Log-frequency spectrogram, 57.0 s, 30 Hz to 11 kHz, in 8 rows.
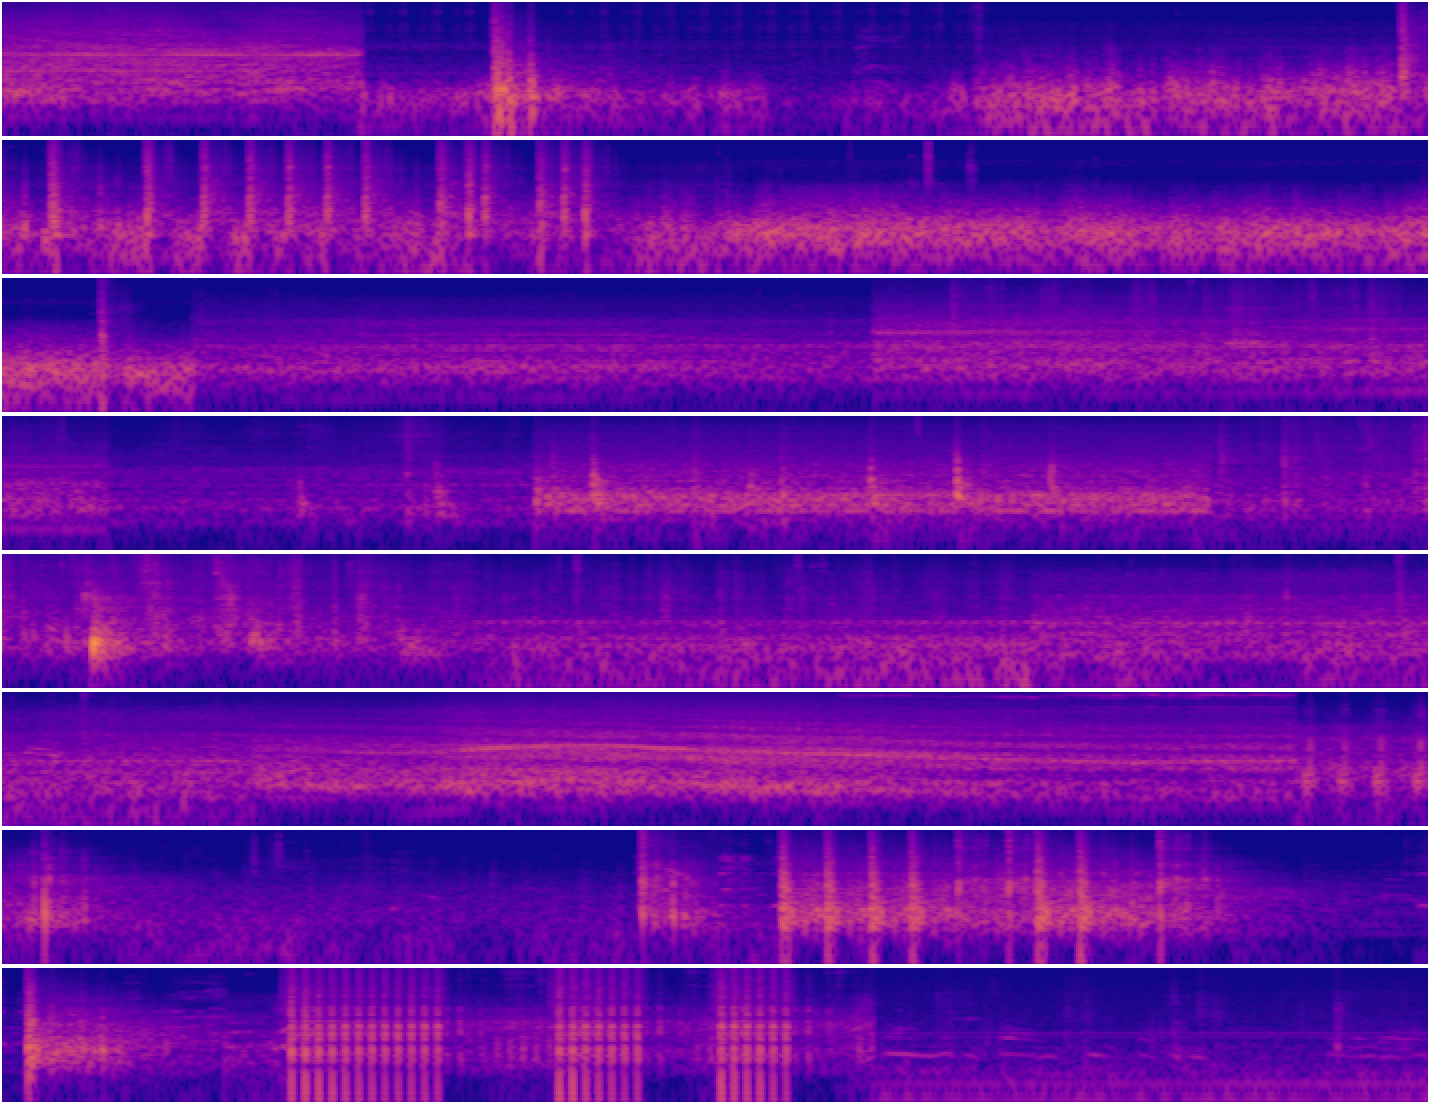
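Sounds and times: heavy truck engine: 0.0 - 1.9, 15.2 - 27.7, 30.4 - 42.1
machine-gun fire: 7.0 - 10.2, 46.0 - 49.0, 51.3 - 54.3.

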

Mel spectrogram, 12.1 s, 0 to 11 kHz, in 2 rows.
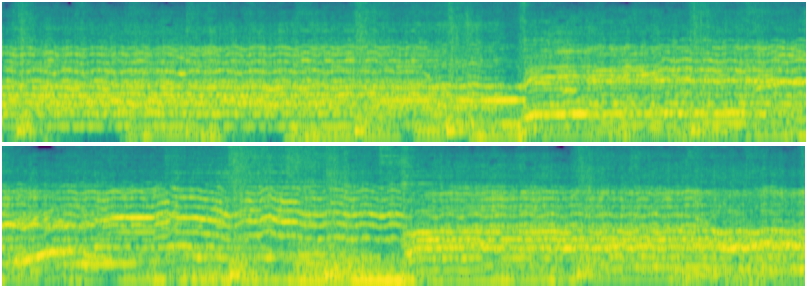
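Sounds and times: group gospel singing: 0.0 - 12.0
keyboard accompaniment: 0.0 - 12.0
steady bass: 0.0 - 12.0.

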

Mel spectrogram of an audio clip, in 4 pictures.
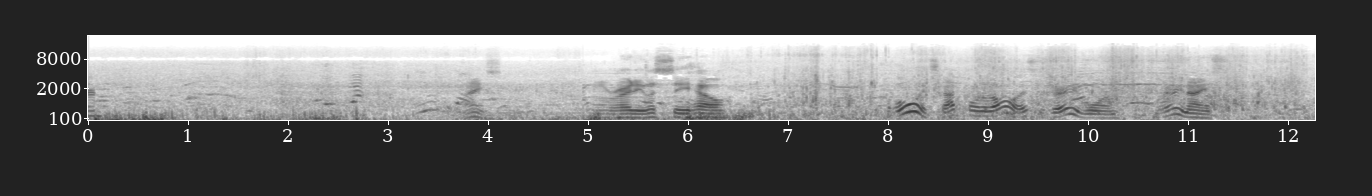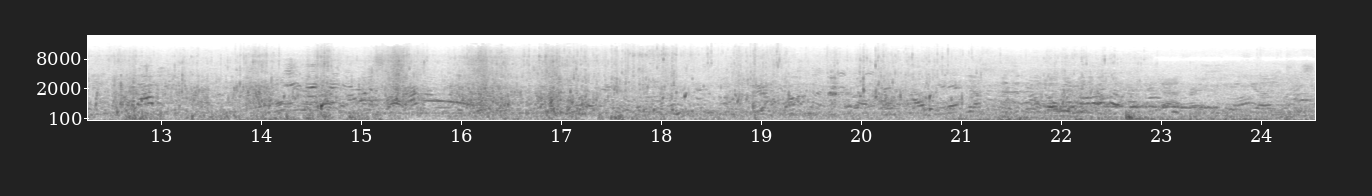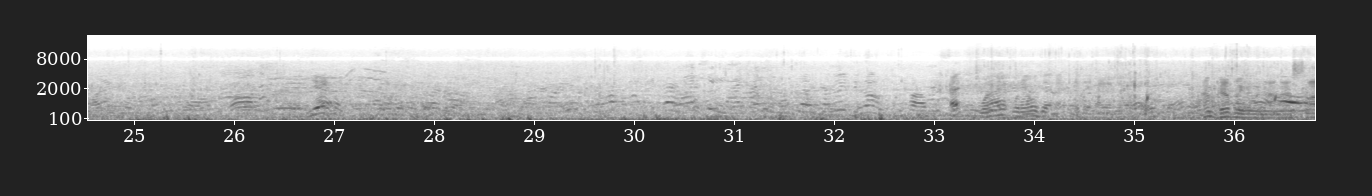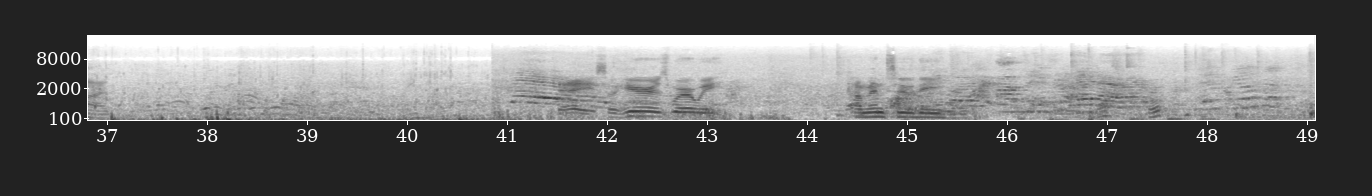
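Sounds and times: faint voices of swimmers: 0.0 - 49.0
water sloshing and lapping: 0.0 - 49.0.

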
